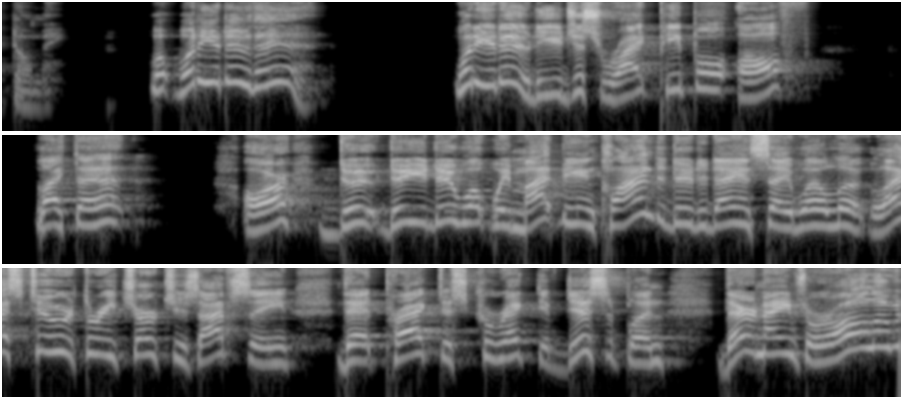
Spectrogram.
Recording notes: Preached during the AM worship service at the Roanoke CofC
